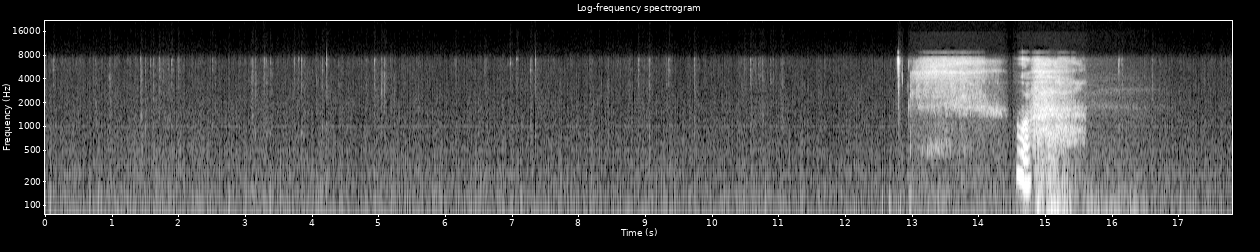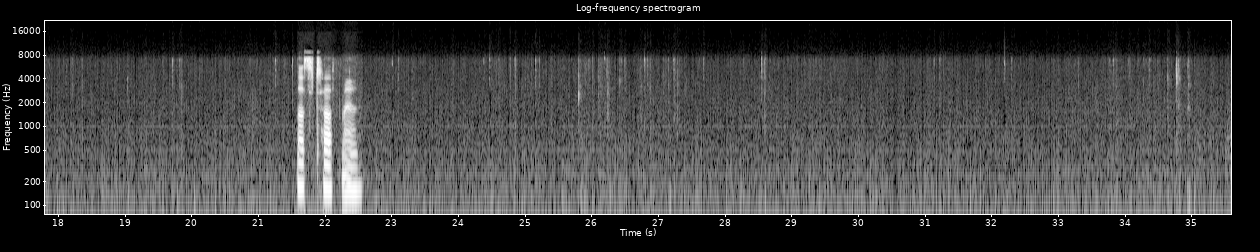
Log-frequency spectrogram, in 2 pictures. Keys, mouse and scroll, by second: 0.3 scroll up 2, 0.6 Tab, 1.2 scroll up 3, 1.6 shift+middle click, 2.1-2.7 scroll down 3, 2.7 scroll up 1, 3.7 alt+click, 4.2 middle click, 5.0 g, 7.3-9.4 middle drag, 9.4-9.8 scroll up 3, 9.8 middle click, 10.7 g, 13.9-21.9 middle drag, 21.9 click, 23.0 click, 24.4 click, 24.9 shift+middle click, 25.4-25.9 scroll up 2, 26.4 ctrl+s, 26.9 shift+middle click, 27.8 shift+click, 31.6 click, 32.2 click, 33.4 scroll down 4, 33.9 middle click, 34.6 s, 35.4 s.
